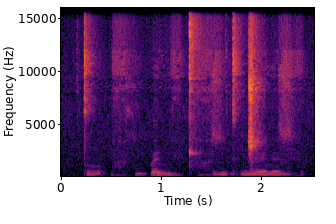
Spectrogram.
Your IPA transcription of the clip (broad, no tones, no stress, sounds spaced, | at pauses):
t ɤ | a̤ x i p ɛ lː e̤ ʈʰ a̤ ɮ ɯ d ɛ̤ ŋ͡ǁ ɛ l ɛ ɮ ɛ̤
